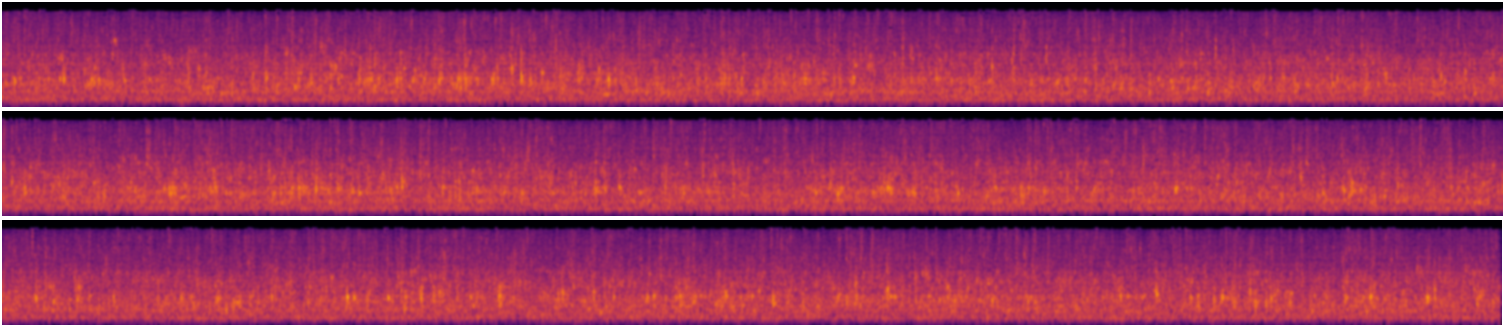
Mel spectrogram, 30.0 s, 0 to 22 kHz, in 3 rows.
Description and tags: Rio Homem, Peneda-Gerês National Park, Portugal - near Porta de Homem; In august a brook with cascades.
Recorded with an iPhone5S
